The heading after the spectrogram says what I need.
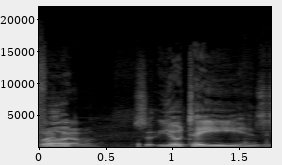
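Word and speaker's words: Yōtei: So Yotei is how you say it.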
